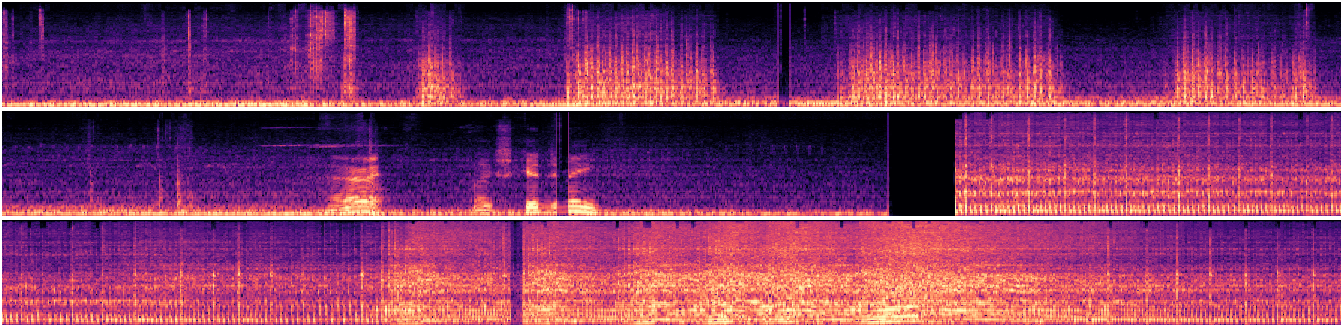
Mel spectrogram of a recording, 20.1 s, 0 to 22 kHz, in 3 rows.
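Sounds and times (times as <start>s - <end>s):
chainsaw revving: 1.6s - 7.2s, 11.5s - 20.0s.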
